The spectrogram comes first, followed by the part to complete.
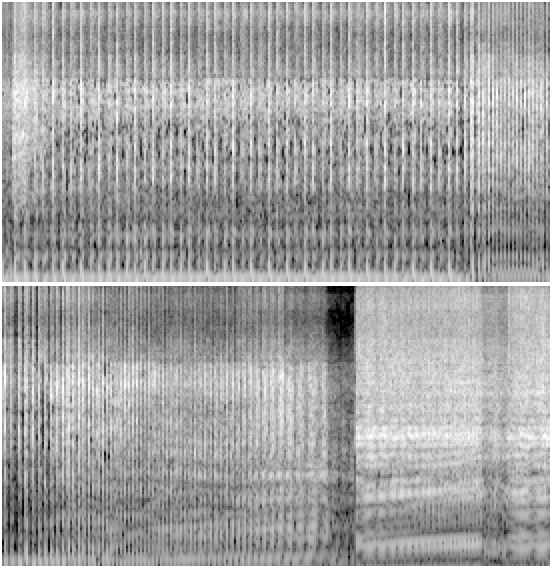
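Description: Custom cafe racer motorcycle's engine idling with a steady, rapid beat, a quick blip of the throttle about five seconds in, then pulling away with the pitch climbing. Near the end the engine is heard under way, its note rising steadily.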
